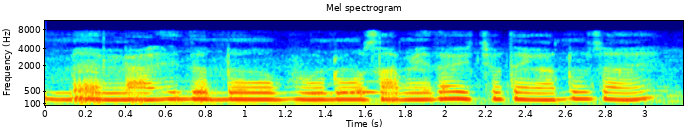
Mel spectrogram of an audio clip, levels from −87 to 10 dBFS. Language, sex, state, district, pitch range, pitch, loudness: Chakma, female, Tripura, West Tripura, 215-230 Hz, 220 Hz, -12 LUFS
